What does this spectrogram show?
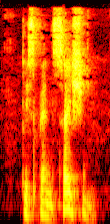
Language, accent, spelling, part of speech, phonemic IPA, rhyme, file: English, Southern England, dispensation, noun, /dɪsˌpɛnˈseɪʃən/, -eɪʃən, LL-Q1860 (eng)-dispensation.wav
- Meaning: 1. The act of dispensing or dealing out; distribution 2. The distribution of good and evil by God to man 3. That which is dispensed, dealt out, or given; that which is bestowed on someone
